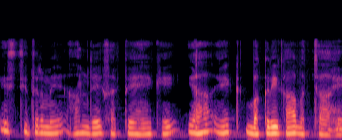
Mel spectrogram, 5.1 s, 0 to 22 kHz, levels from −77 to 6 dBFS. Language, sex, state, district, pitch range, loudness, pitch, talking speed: Hindi, male, Chhattisgarh, Sarguja, 135-155 Hz, -19 LUFS, 145 Hz, 175 wpm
